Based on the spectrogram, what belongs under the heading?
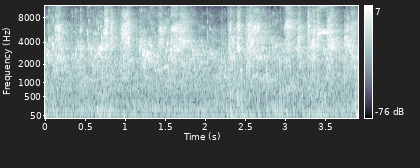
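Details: Budgies singing, a lively stream of harsh chirps, twitters and small whistled squeaks, dense and continuous.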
